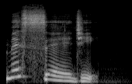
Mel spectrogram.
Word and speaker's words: メッセージ: メッセージ。ジ。ジ。セージ。セージ。メッセージ。メッセージ。 – Notice the slight pause in the middle of the word.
